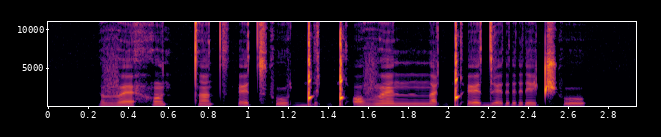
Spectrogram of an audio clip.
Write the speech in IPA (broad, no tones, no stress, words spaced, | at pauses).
vɛhõ tːãt͡sʼet͡sʼuɡ͡ǃɪ ǃʼɔvɛ̃nːa ǃʼede rit͡ʃʼu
